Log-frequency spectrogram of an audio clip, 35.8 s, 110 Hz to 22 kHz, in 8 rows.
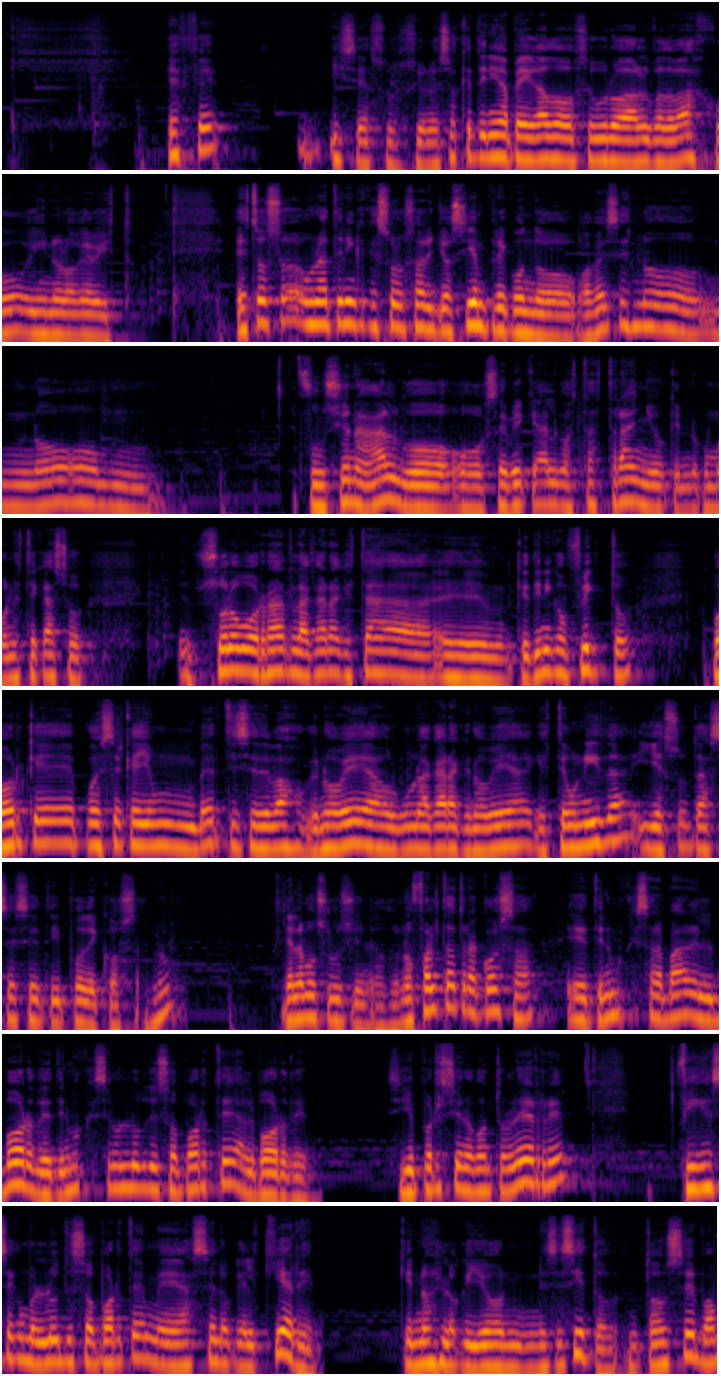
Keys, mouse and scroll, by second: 0.4 alt+shift+right click, 1.1 f, 1.7 scroll up 1, 2.0-2.5 scroll down 2, 2.5 right click, 4.1 middle click, 23.3-23.8 scroll down 4, 23.9 shift+middle click, 24.3-25.9 scroll up 1, 25.9 scroll down 1, 29.7 ctrl+r.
